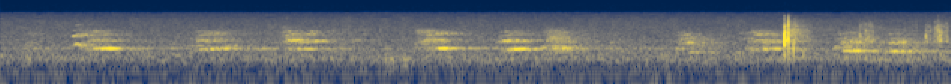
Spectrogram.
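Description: An animal giving a series of short, whining, dog-like calls, about one or two a second. A single sharp crack comes about five seconds in.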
